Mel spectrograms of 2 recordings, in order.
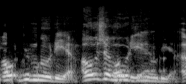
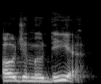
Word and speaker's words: Ojemudia: The quarterback they drafted, Amuja. What's his name? How do you pronounce his name? – Ojemudia. – Okay, I always mispronounce it.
